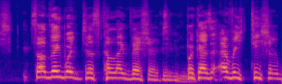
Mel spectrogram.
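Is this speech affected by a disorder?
Yes: anoxic brain injury.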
